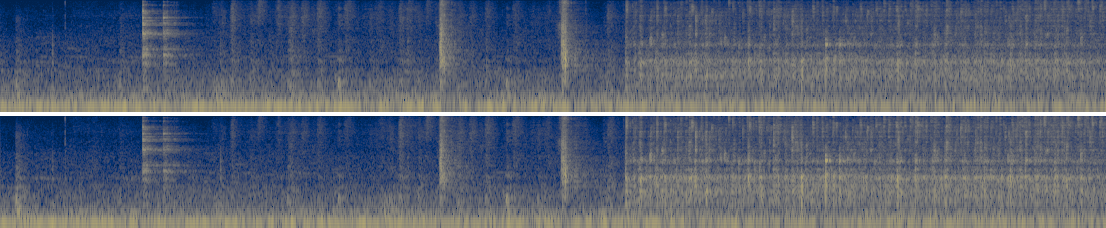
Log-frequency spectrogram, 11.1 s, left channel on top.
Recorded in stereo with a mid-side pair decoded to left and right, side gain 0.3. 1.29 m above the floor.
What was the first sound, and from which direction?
Cutlery clinking, 45° left.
